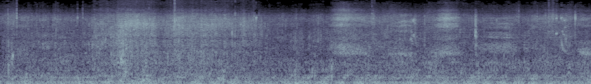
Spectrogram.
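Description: Steady low drone of a charter boat's engine, with wind buffeting the microphone.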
